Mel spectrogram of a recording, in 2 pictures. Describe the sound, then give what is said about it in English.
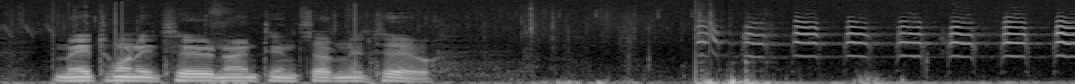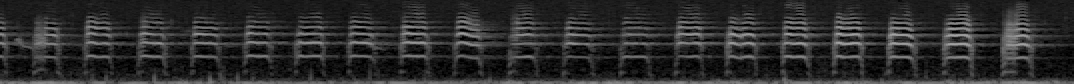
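A northern goshawk calls at its nest. A brief voice comes first, then long rhythmic series of rapid, harsh, repeated cackling notes go on and off at a fairly high pitch. “goshawk at nest,”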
